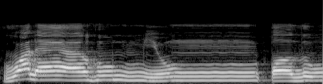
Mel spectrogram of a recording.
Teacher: সম্মানিত দর্শক শ্রোতা, আমরা এখানে ওয়াকফ করলে নুন অক্ষরটি সাকিন হবে, আর এক আলিফ মদ পেশের বামে জজমালা ওয়াও, এক আলিফ মদ এর পরের অক্ষরে ওয়াকফের কারণে সাকিন হওয়ায় এখানে মদ দার্জি হবে, 3 আলিফ টেনে পড়বেন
